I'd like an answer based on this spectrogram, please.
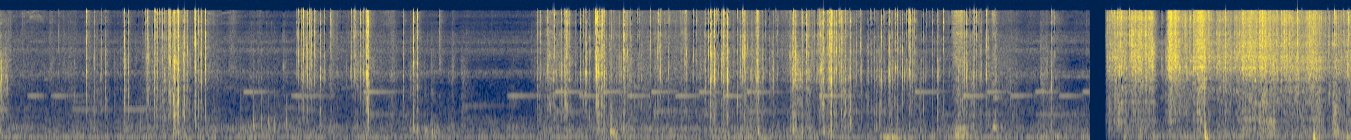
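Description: Crinkling of plastic product packaging as packs are handled, in short spells and densest near the end. Under it runs a faint, simple background melody.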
